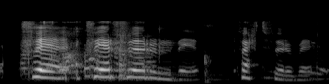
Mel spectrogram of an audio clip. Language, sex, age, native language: Icelandic, female, 10, Icelandic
